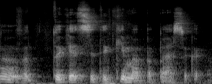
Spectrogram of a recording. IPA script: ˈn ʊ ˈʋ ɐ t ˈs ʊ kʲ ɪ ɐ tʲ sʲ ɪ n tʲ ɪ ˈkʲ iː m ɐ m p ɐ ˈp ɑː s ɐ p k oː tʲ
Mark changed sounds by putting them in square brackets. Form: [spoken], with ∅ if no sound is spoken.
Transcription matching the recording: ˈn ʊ ˈʋ ɐ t [ˈt] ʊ kʲ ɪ ɐ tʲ sʲ ɪ [∅] tʲ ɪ ˈkʲ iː m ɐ [∅] p ɐ ˈp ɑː s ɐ [∅] k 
